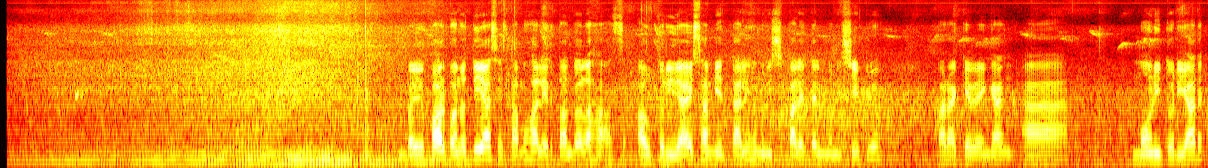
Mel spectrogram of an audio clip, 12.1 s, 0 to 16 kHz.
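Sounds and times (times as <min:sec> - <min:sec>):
vehicle engine passing: 0:00.1 - 0:09.2.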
